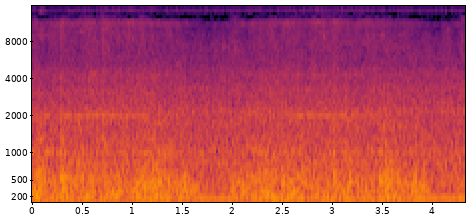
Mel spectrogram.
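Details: CNC mini-mill, 1-inch jog with gibs fully loosened: motor hum under a rough, gritty rumble throughout; the axis is binding, later traced to the ball screw end nut.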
